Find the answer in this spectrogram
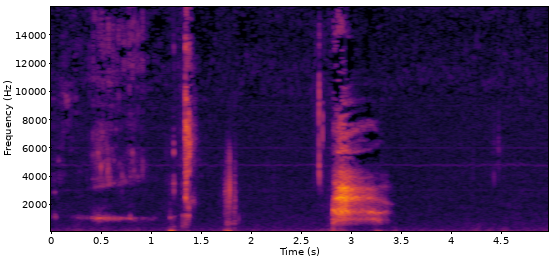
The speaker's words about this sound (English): And now, after I take a sip of water,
